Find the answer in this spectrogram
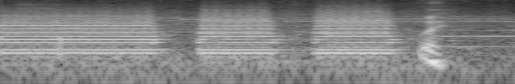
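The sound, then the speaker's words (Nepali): A bus horn honks three sustained, steady blasts of nearly equal length, each rich in harmonics and separated by brief gaps, loud and without other sounds. “बोल्दा बोल्दै बसले लामो न लामो हरन बजायो।”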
